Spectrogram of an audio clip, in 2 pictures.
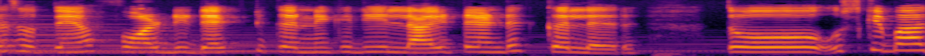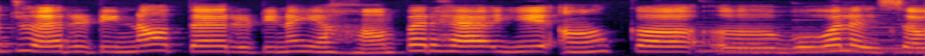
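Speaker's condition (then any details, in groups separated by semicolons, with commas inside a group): No condition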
